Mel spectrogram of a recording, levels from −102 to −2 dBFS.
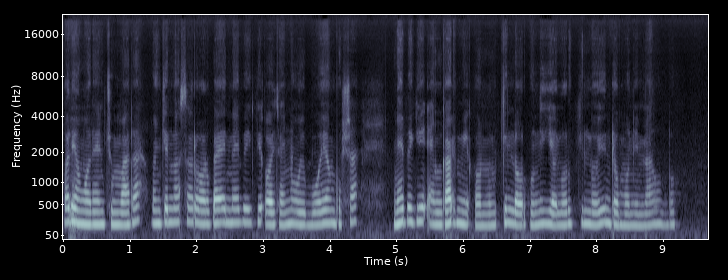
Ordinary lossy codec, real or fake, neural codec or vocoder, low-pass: none; fake; codec, 44.1 kHz, 2.6 kbps, SNAC; none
